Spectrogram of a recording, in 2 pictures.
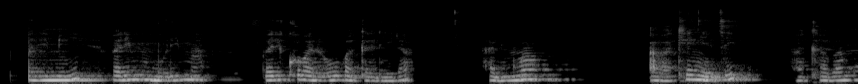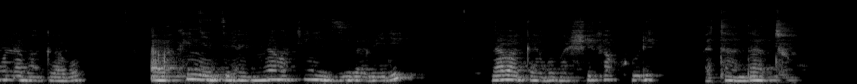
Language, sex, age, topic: Rundi, female, 25-35, agriculture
